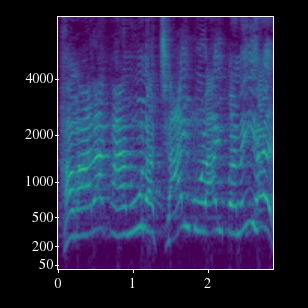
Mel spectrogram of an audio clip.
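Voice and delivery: loud, high and slow, pounding each phrase; fiery preaching. Acted. Preacher to congregation, driving home his point at full force. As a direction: thunder it from the pulpit.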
